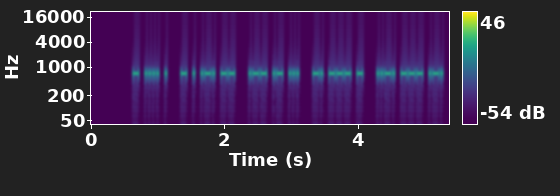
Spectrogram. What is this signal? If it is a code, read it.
Morse code, heard as a keyed tone, about 40 wpm, 700 Hz. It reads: THE TERM WAS NOT FOR
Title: Sentences from Top 1000 Words - Review Part 4 - 40wpm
